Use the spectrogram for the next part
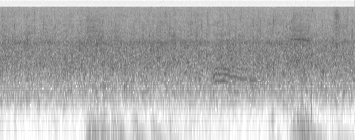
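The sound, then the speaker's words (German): Steady, dense rushing water of a waterfall fills the scene, a constant broad hiss with a couple of low rumbling surges, and no clear voices above it. “wir sind oder? den Wasserfall gerade runtergefallen.”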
